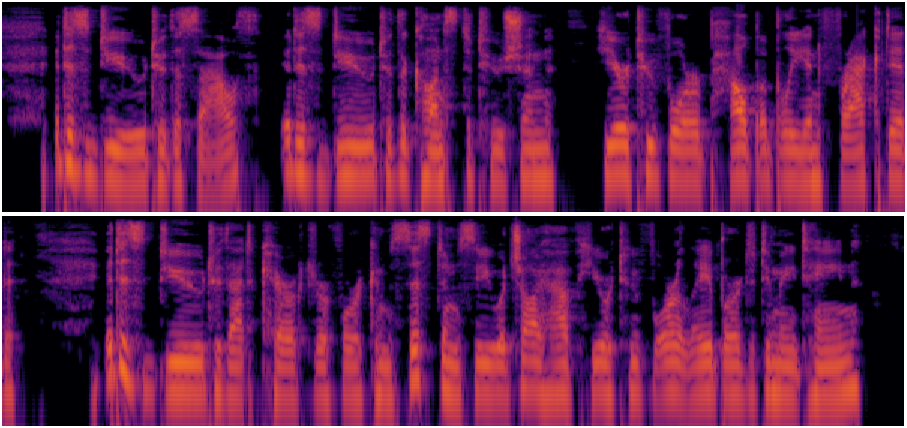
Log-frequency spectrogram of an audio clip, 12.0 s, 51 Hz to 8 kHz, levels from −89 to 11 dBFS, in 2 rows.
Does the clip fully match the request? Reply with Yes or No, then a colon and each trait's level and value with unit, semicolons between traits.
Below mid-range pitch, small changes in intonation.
Yes: low, 115 Hz; narrow, 1.7 semitones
